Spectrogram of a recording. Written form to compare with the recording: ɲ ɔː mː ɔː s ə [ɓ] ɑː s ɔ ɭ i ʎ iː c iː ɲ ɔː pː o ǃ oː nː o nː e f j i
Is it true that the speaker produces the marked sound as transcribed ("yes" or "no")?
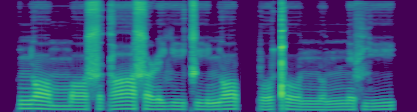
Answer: no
